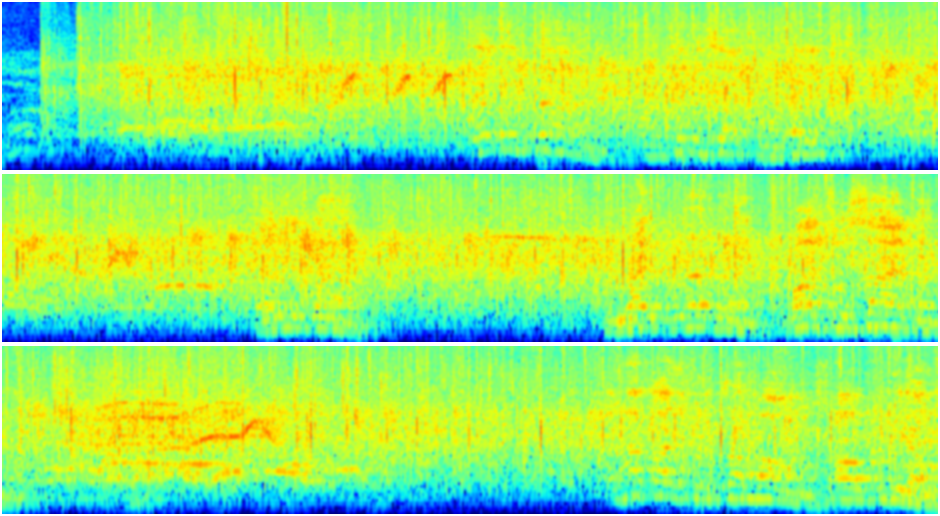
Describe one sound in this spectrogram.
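A jazz big band plays a lively tune in a hall.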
